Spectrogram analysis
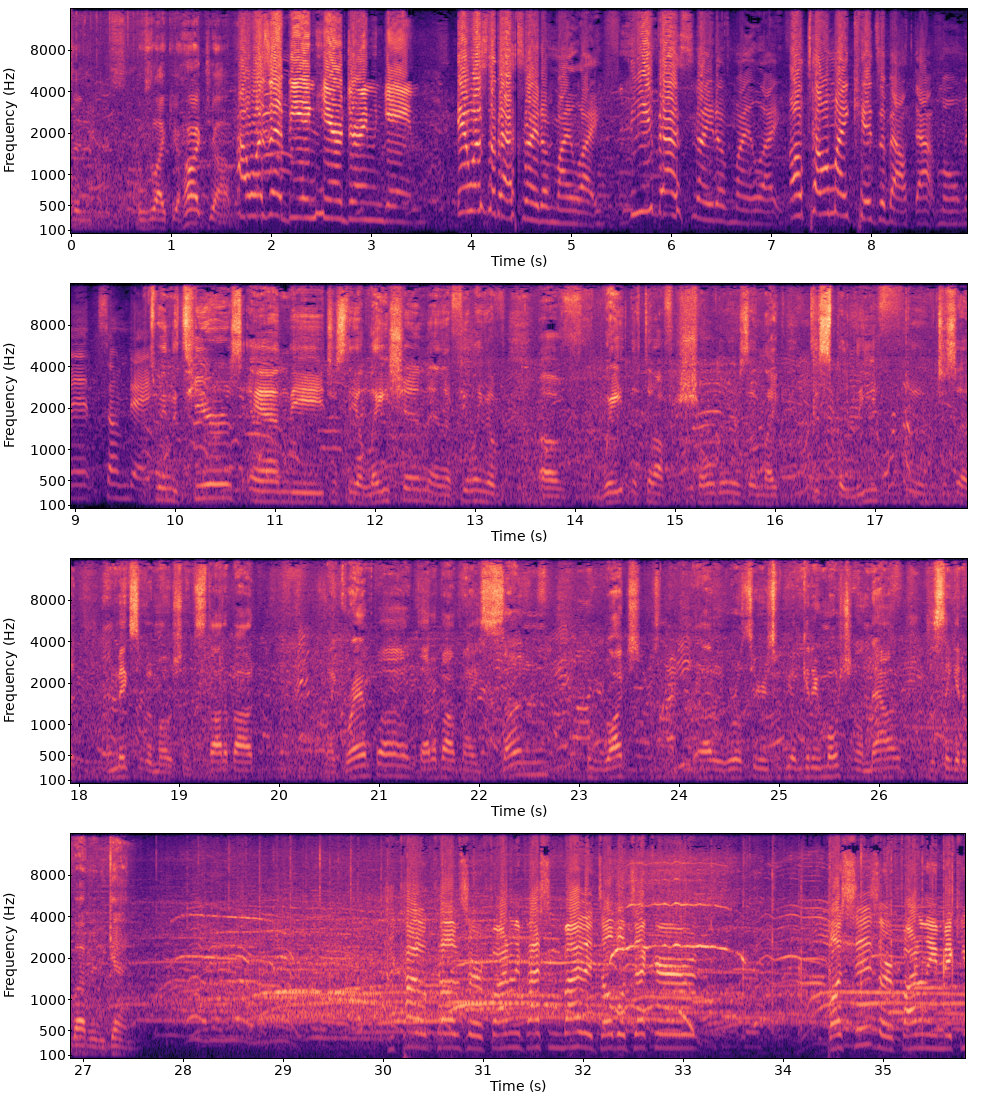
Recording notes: A team of Northwestern students went out to capture the sounds of the celebration when the Cubs brought the championship trophy home.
